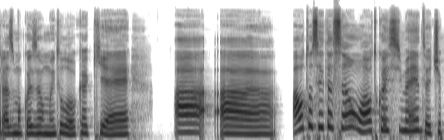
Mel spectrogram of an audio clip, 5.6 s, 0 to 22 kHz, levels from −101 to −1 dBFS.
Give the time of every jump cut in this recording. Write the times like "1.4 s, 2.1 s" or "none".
3.5 s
